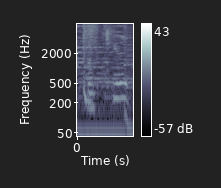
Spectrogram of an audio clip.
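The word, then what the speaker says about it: 羽球: 無球と読みます。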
